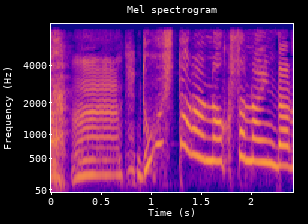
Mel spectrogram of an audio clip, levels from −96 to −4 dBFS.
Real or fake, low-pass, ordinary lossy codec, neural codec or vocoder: real; 7.2 kHz; none; none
